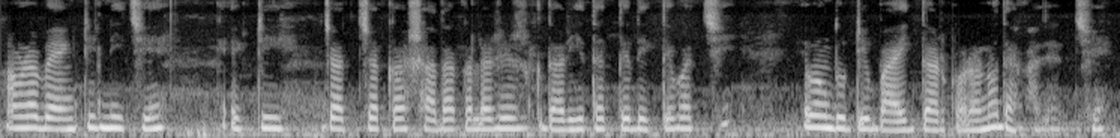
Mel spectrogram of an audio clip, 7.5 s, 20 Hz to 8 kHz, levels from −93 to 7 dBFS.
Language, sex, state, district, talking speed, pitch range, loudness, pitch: Bengali, female, West Bengal, Cooch Behar, 150 wpm, 220-240 Hz, -12 LUFS, 230 Hz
